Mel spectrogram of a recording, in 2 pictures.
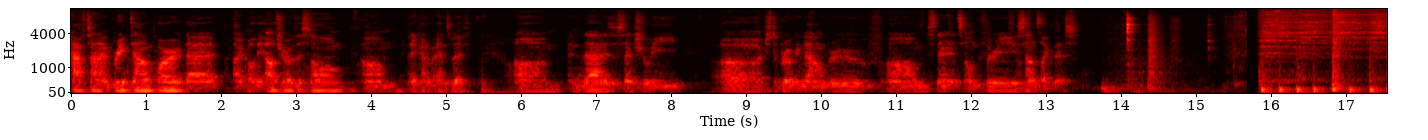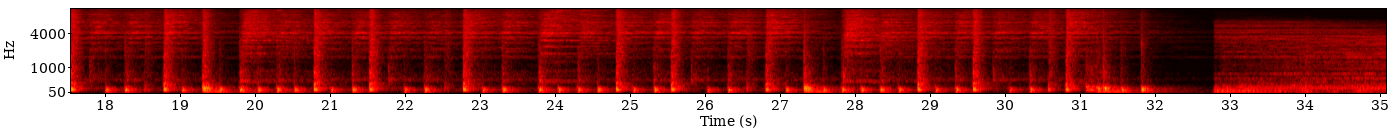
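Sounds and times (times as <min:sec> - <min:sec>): drum kit playing a groove: 0:15.8 - 0:32.3.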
